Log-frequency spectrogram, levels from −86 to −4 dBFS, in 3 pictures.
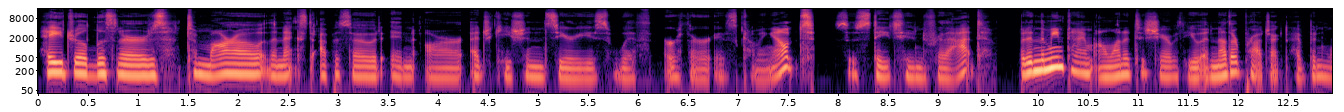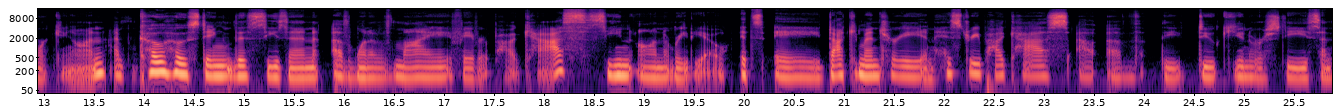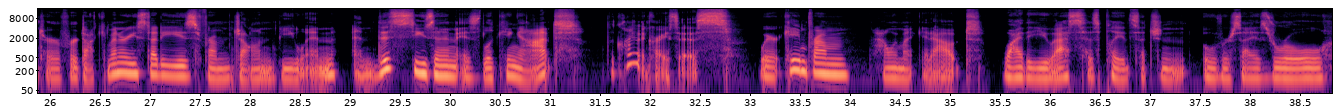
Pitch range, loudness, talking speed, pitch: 120-155 Hz, -27 LUFS, 145 wpm, 135 Hz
